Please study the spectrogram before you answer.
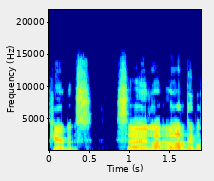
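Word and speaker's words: Kiribati: think I think he scores today it's like kabus right so K kbus is is spelled k i r i b a t i the country kbus but it's pronounced kbus so a lot of people don't actually know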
